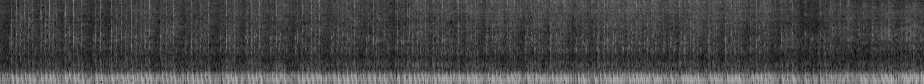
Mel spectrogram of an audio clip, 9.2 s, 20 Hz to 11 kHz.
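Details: 1968 Honda CL175 twin with supercharged EFI on E85, after the injector was fixed, 34-degree garage: steady, even low thrum at cold idle, both cylinders firing cleanly with no misses or knocks; tune still to be adjusted.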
